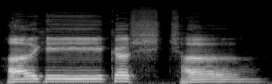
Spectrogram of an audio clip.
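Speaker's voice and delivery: slow Ahigascha with a hard ga; Sanskrit example. Shown as a demonstration. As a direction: chant Ahigascha slowly, anuswara as ga. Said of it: "For example".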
